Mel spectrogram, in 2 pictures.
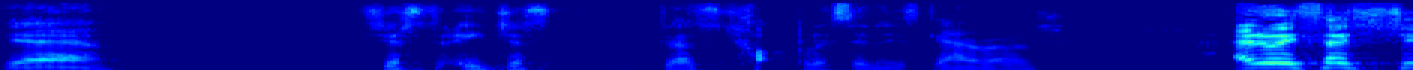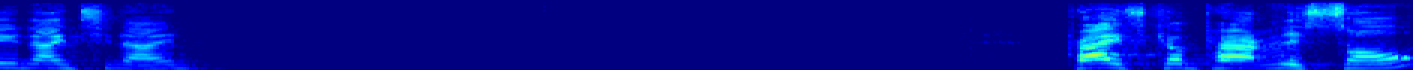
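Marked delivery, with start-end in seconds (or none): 4.3-9.4 put-on, fake French accent. Reading out a price comparison: put-on French accent. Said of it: "I always do that in a French accent".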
